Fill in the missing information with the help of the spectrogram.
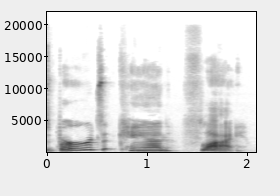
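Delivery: "Birds can fly" slow and clear; slow read-aloud. Shown as a demonstration. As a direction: read it slowly for the class. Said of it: "so this one says".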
